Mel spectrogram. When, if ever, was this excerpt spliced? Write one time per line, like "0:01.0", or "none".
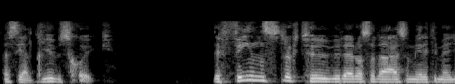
none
